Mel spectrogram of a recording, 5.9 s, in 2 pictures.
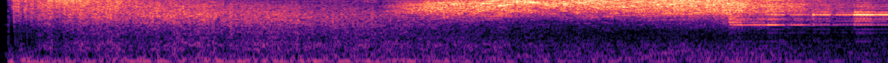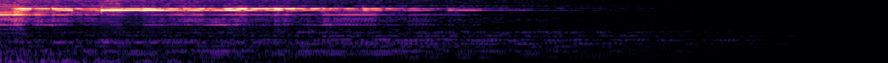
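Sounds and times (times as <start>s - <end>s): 
time bomb explosion: 0.0s - 4.4s.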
